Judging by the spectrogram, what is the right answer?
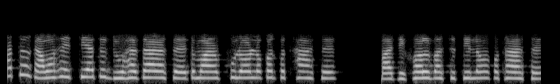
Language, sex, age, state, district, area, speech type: Assamese, female, 18-30, Assam, Morigaon, rural, conversation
